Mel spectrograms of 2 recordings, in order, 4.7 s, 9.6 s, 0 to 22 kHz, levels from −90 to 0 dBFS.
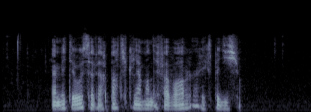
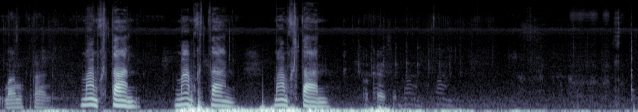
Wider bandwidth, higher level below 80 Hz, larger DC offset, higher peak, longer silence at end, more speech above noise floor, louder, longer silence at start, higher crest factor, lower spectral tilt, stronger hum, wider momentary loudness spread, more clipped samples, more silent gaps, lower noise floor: second, 7.4 kHz vs 12.5 kHz; second, -56 dBFS vs -22 dBFS; neither; second, -14 dBFS vs -2 dBFS; first, 1.05 s vs 0.15 s; first, 39 dB vs 29 dB; second, -36 LUFS vs -24 LUFS; first, 0.25 s vs 0.1 s; first, 24 dB vs 18 dB; second, -4 dB/octave vs -7 dB/octave; neither; second, 15 LU vs 22 LU; neither; neither; first, -75 dBFS vs -45 dBFS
